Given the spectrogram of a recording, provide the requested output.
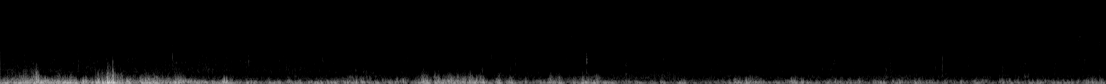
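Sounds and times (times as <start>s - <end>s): horse hoofbeats on dirt: 0.0s - 11.0s
wind rumble on microphone: 0.0s - 11.0s.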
